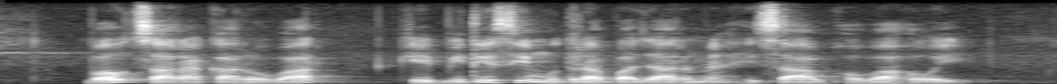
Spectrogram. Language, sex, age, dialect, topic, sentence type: Magahi, male, 56-60, Western, banking, statement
